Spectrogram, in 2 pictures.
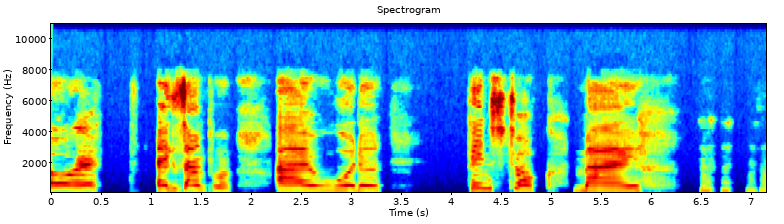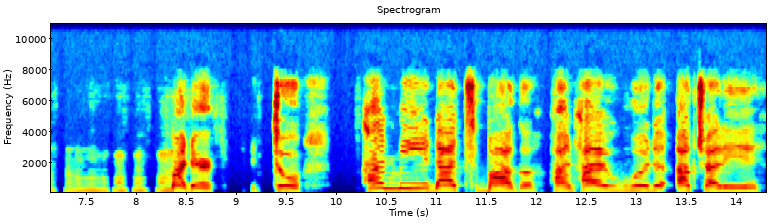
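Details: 23-year-old Jamaican woman who has stuttered (stammered) since about age six, with father and sister who also stutter and no speech therapy ever; part-word and whole-word repetitions audible; stuttering.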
